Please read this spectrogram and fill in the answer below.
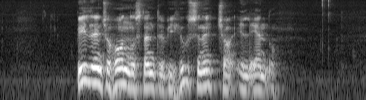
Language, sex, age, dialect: Faroese, male, 36-60, Norðurstreymoy/Eysturoy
